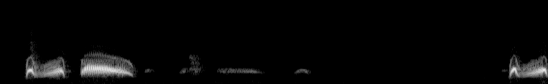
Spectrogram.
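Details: Decoy spotted dove calling to stimulate wild doves to coo quickly. It gives a hooted note and a long soft coo, then several faint murmured notes, a pause, and a fresh hooted note starting the next phrase.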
